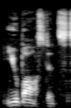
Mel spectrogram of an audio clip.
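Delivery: breathy, whispered put-on British accent. Repeating the phrase a british friend laughs at. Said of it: "decent impression".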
